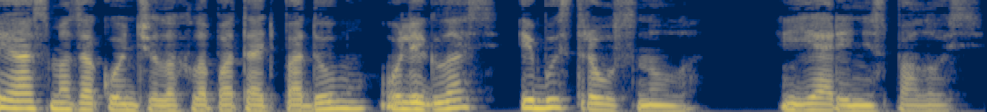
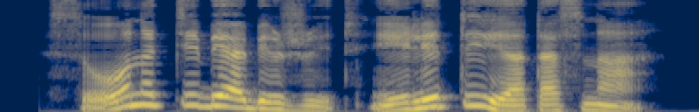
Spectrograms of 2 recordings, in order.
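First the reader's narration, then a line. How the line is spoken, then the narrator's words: Deep velvety bass. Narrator (Russian): густо и бархатно пробасил невидимый Далиль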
